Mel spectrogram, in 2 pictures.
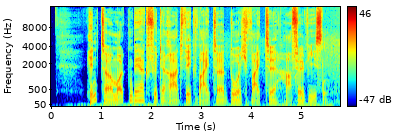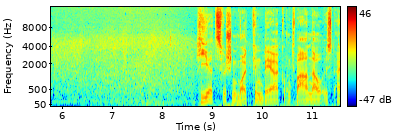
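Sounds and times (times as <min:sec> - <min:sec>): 
speech: 0:00.8 - 0:05.7, 0:08.7 - 0:11.5
boat passing on a river between meadows: 0:03.1 - 0:11.5.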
